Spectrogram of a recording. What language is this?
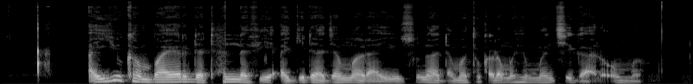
Hausa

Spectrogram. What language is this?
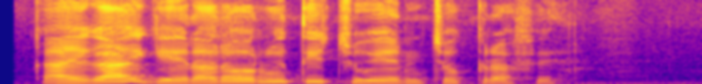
Kalenjin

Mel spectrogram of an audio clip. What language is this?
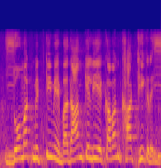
Bhojpuri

